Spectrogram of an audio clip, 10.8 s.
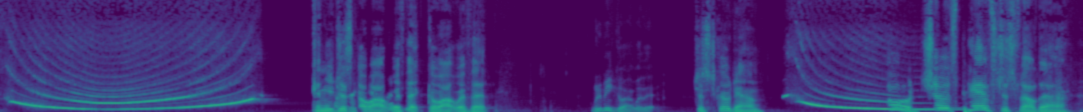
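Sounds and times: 
slide whistle: 0.0s - 2.9s, 7.8s - 10.3s
speech: 3.1s - 5.0s, 5.9s - 7.7s, 8.9s - 10.8s.

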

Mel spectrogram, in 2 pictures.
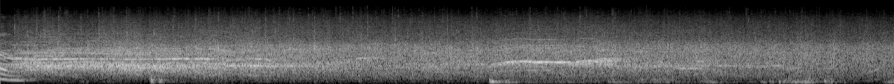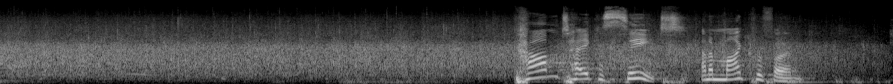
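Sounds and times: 
live audience whooping in Christchurch: 0.0s - 13.5s
live audience applauding in Christchurch: 0.0s - 17.8s
speech: 14.3s - 17.1s.

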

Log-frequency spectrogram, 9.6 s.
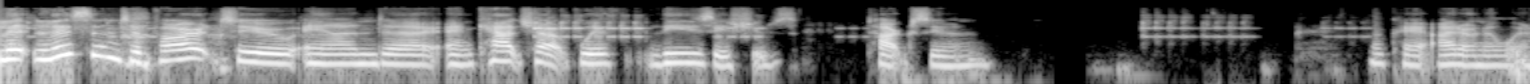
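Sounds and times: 
alarm ringing: 0.0s - 1.4s, 3.3s - 5.6s, 7.1s - 8.6s
speech: 0.0s - 6.2s, 8.6s - 9.5s.

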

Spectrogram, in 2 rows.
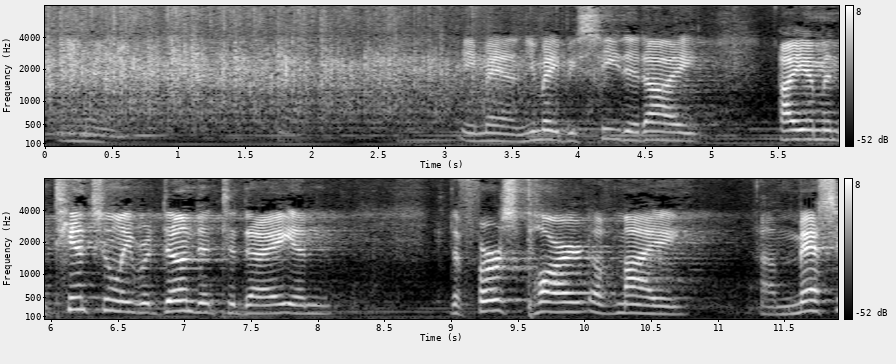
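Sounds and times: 
audience clapping: 0.0s - 4.0s
speech: 3.1s - 8.2s, 9.0s - 11.8s.

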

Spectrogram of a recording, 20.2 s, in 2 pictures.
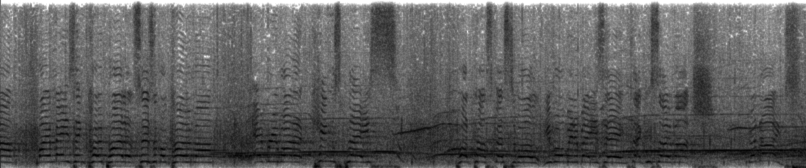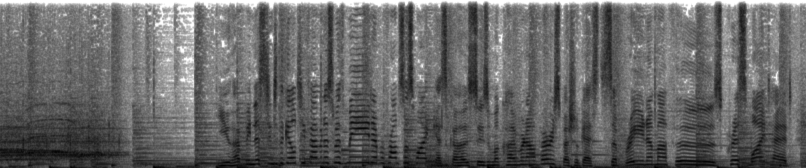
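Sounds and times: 
audience applause: 0.0s - 11.8s
audience cheering: 2.0s - 11.8s
speech: 12.8s - 20.1s.

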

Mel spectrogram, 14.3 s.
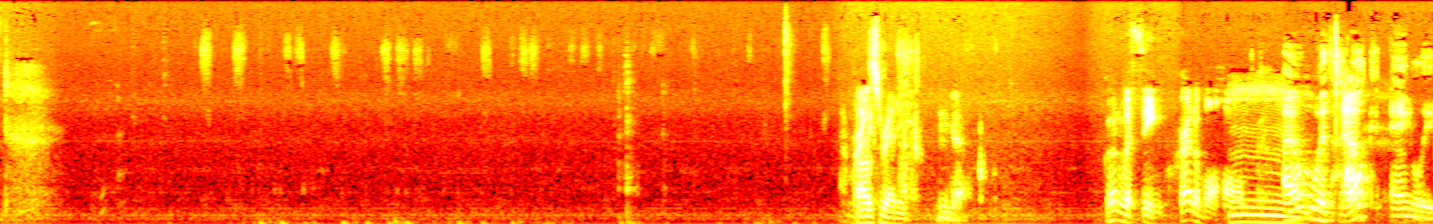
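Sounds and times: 
pen scratching on paper writing an answer by hand: 2.0s - 8.4s
speech: 8.4s - 9.9s, 11.1s - 14.3s.

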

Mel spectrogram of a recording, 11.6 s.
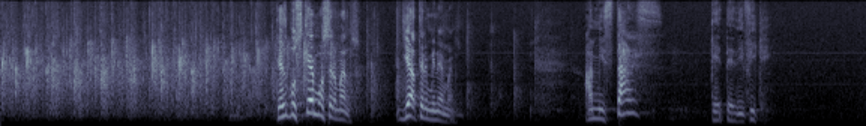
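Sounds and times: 
church congregation applauding: 0.0s - 6.3s
speech: 3.7s - 6.2s, 7.8s - 8.7s, 9.5s - 10.3s.

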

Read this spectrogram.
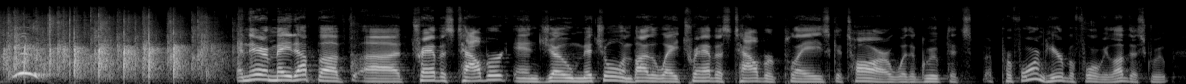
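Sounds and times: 
short cheer: 0.0s - 0.8s
audience round of applause: 0.0s - 2.4s
speech: 2.4s - 11.8s.

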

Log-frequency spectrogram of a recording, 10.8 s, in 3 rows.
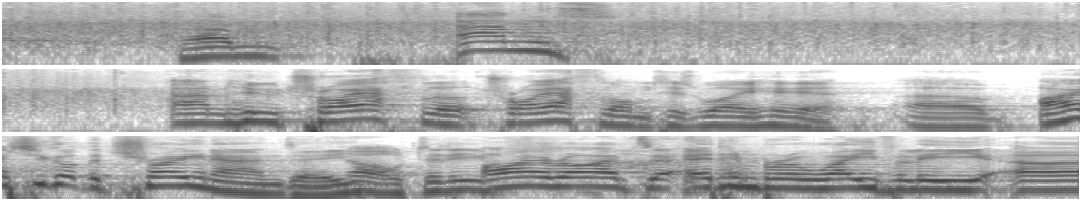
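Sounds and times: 
live audience applause: 0.0s - 4.4s
speech: 0.6s - 2.2s, 4.2s - 10.7s.

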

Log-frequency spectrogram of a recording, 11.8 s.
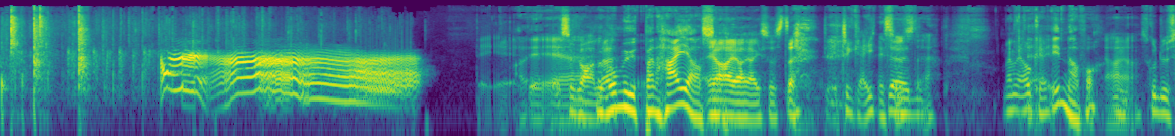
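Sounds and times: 
recorded squealing fart: 1.6s - 4.4s
speech: 5.3s - 11.7s.

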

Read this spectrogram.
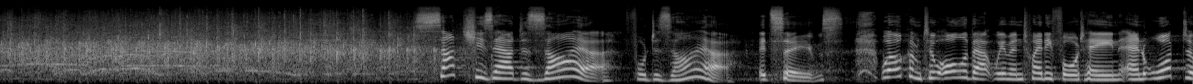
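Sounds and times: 
audience applause: 0.0s - 4.5s
speech: 4.4s - 11.9s.

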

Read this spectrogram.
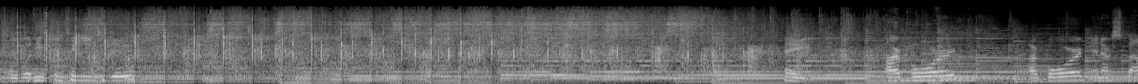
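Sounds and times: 
crowd clapping: 0.0s - 10.4s
speech: 0.1s - 1.7s, 9.0s - 11.3s
sustained musical tones: 0.4s - 8.8s.

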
